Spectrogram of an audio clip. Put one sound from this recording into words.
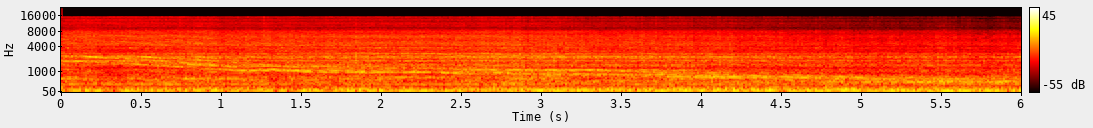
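Electronic tones glide downward at the start of the electronic music.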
